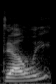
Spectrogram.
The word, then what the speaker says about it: Delhi: Because I don't know if you guys are dim, but the joke is that since delis make sandwiches in the city's called Delhi, it's spelt differently, but it sounds the same.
